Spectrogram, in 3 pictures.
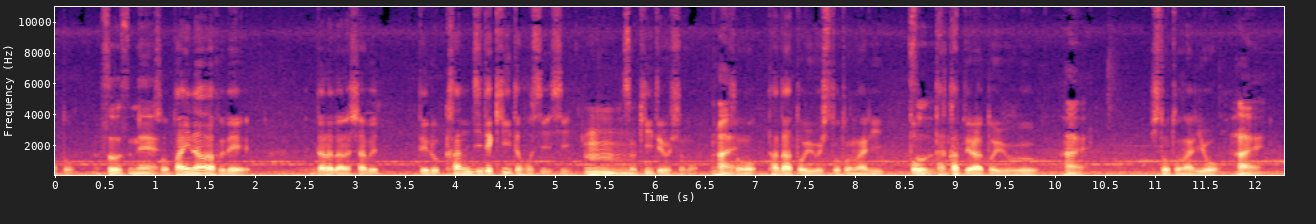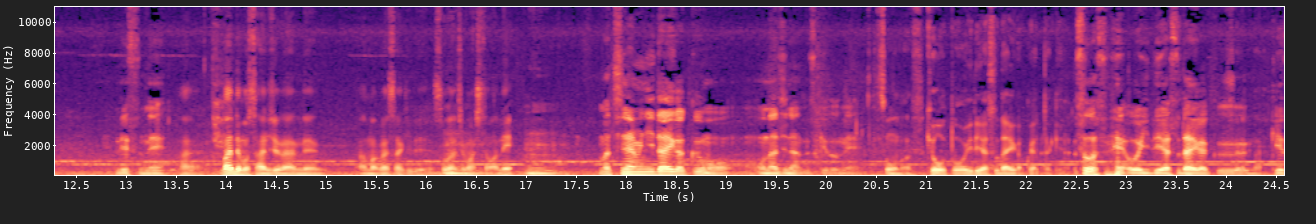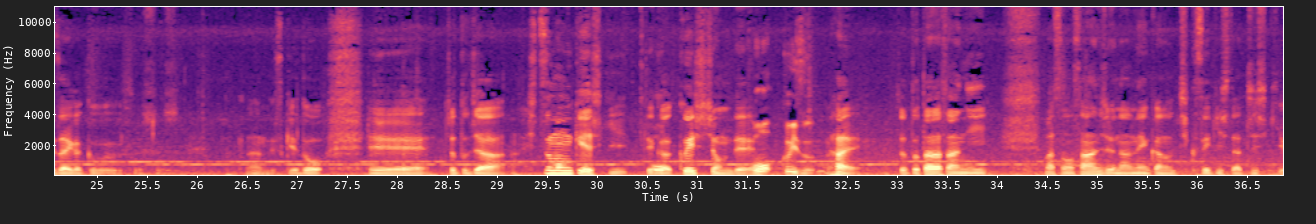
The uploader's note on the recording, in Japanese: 武庫之荘にあるカリカエ公園の石のベンチで収録しました。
